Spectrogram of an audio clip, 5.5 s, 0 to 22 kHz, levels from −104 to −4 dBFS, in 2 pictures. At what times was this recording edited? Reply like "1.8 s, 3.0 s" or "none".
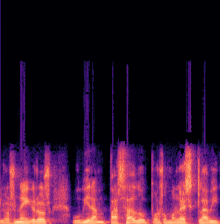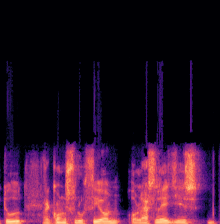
2.0 s, 3.3 s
